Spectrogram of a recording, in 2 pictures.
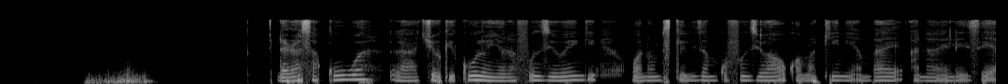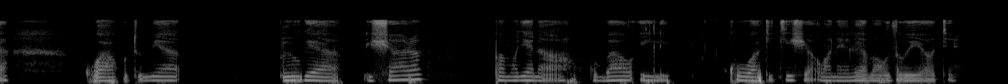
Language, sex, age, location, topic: Swahili, female, 18-24, Dar es Salaam, education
